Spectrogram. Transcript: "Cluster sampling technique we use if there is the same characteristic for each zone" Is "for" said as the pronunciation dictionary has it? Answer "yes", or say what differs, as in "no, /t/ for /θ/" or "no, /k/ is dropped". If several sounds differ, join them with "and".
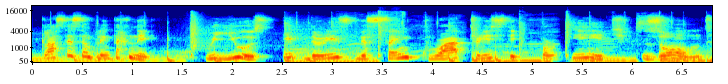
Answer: yes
